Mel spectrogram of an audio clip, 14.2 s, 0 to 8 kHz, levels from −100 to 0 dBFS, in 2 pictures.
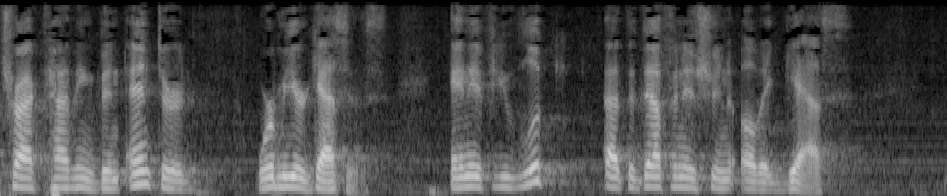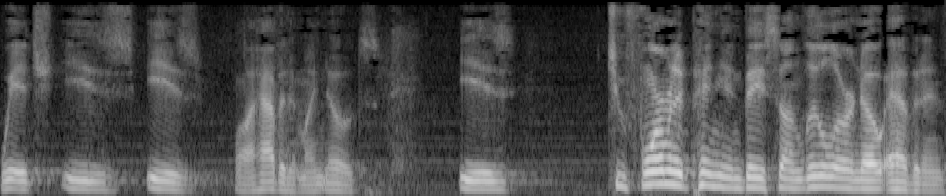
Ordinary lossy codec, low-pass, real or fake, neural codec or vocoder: MP3, 32 kbps; 7.2 kHz; fake; vocoder, 22.05 kHz, 80 mel bands, Vocos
